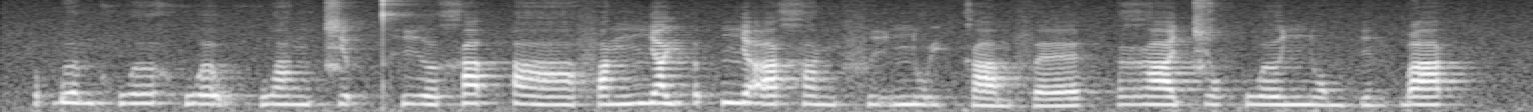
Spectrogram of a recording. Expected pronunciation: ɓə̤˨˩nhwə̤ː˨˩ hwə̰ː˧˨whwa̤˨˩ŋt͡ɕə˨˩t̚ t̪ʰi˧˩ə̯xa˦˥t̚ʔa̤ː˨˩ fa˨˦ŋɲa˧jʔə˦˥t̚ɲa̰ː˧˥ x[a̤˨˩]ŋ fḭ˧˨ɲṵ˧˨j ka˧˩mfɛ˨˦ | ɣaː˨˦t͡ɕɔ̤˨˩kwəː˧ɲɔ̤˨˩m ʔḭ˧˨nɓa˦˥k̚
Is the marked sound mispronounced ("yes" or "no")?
no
